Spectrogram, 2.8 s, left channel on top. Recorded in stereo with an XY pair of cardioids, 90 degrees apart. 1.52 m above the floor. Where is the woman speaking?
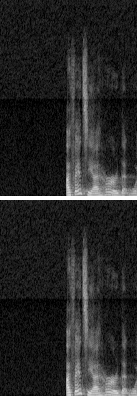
10° right, 0.6 m; by 2.8 s 5° right, 1.9 m.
